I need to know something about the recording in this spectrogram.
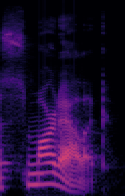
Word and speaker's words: smart aleck: Again, the t changes to a fast d. Smart. Smart. Smart alec.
